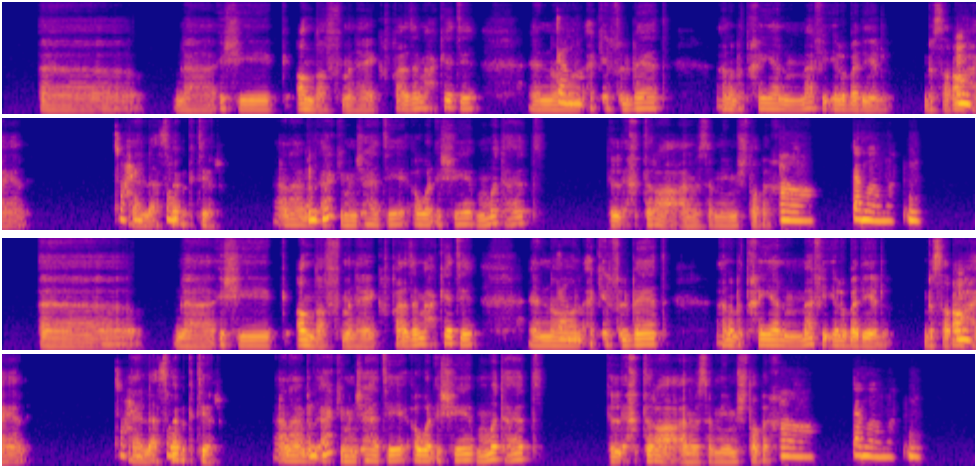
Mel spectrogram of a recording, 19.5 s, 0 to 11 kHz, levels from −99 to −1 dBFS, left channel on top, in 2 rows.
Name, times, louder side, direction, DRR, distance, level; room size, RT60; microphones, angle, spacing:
voice 1, 0.4-1.4 1.7-6.6 7.1-8.9 9.2-9.9 11.0-11.9 12.4-15.1 15.8-17.5, right 5 dB, 55° right, 0.6 m, -28 dB
voice 2, 10.9-11.5 12.8-13.0 17.5-17.8 18.2-18.9, left 4 dB, 50° left, 0.4 m, -24 dB
2.2 x 2.1 x 3.0 m
head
